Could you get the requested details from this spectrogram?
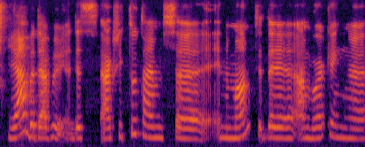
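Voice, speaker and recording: Moderately paced speech with fairly even intonation in a German accent. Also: woman, fairly high pitch for a woman. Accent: German-tinged English, non-native. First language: Dutch. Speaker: electronic musician and gear video presenter. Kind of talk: casual chat. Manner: halting, many fillers and restarts.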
